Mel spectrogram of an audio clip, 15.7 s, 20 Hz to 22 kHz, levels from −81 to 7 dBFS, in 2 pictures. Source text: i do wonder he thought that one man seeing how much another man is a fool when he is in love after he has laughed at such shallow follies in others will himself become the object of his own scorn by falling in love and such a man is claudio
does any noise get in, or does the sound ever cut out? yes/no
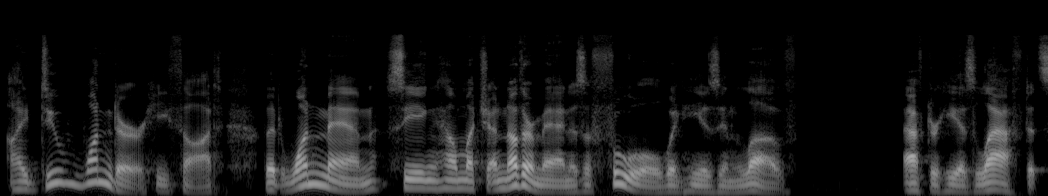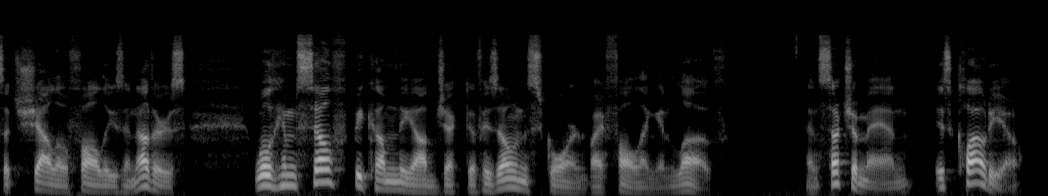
no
